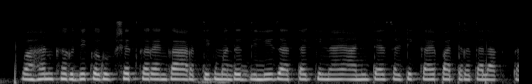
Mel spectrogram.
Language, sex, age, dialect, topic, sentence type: Marathi, female, 18-24, Southern Konkan, agriculture, question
